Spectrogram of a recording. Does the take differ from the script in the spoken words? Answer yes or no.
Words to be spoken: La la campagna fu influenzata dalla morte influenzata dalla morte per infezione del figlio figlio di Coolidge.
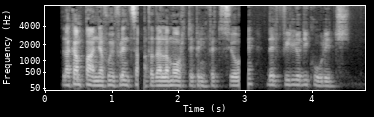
yes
